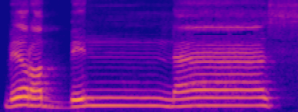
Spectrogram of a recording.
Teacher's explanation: تو سیٹی بھی بجے اور تھوڑی سی آواز میں استمراریت بھی ہو، کنٹینیویشن ہو، برب الناس۔ تو صفیر کی وجہ سے سیٹی بھی ہو اور ہمس کی وجہ سے کنٹینیویشن آف ساؤنڈ جو ہے وہ بھی ہونا چاہیے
